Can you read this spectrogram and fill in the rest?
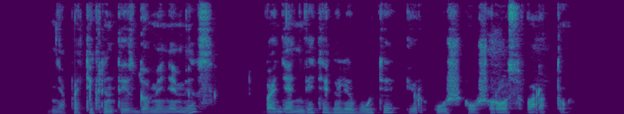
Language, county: Lithuanian, Vilnius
